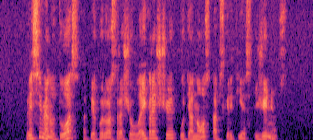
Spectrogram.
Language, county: Lithuanian, Kaunas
